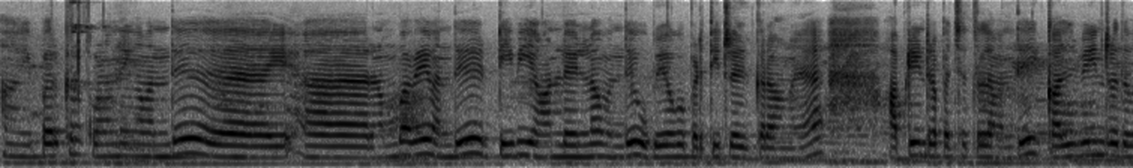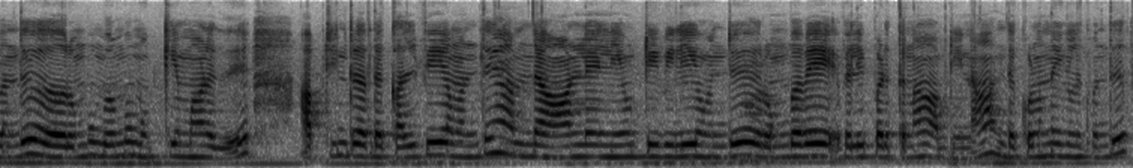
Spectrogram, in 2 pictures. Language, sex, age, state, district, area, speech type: Tamil, female, 18-30, Tamil Nadu, Tirunelveli, rural, spontaneous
